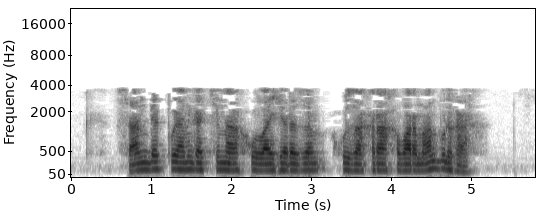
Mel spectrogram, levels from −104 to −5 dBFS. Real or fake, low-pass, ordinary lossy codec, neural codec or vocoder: real; 3.6 kHz; MP3, 16 kbps; none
